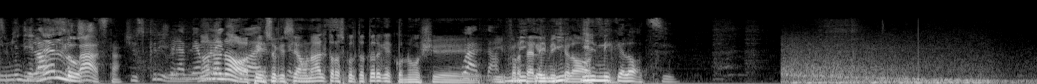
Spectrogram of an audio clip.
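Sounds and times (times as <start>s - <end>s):
speech: 0.0s - 6.8s
loud rushing wind sound effect: 7.8s - 10.3s.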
